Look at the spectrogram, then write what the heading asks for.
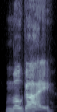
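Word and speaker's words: Milngavie: pronounced weems weems and the second one is pronounced mulgai oh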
